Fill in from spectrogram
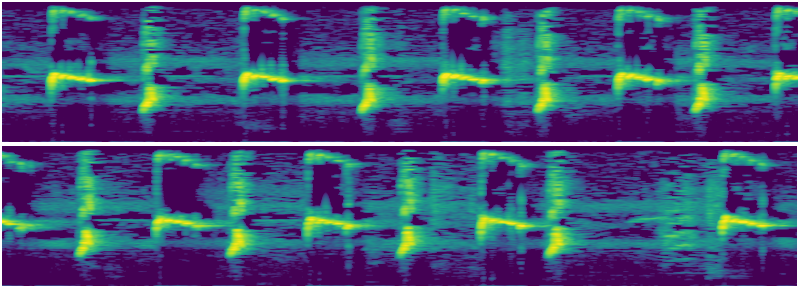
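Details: Purple-throated sunbird (konin) in lively full isian song: bright high whistled notes that slide down sharply, repeated roughly every half second in a steady series, with faint low thumps beneath.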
